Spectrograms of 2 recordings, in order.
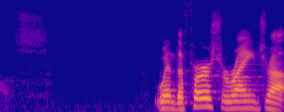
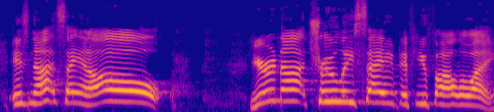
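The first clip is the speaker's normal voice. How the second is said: forceful preaching; 8 semitones higher, 4 dB louder than usual. Acted. Preacher urges the church to stay awake and pray, forceful. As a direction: drive it home to the congregation.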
